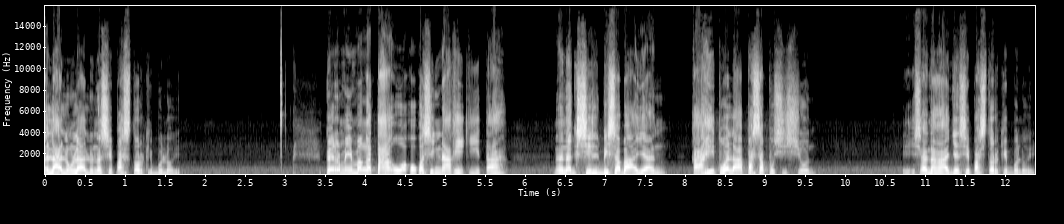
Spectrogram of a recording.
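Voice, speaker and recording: A man giving casual political commentary as a vlogger, animated and mocking, laughing often between points. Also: high-pitched, normal speed, pauses often.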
